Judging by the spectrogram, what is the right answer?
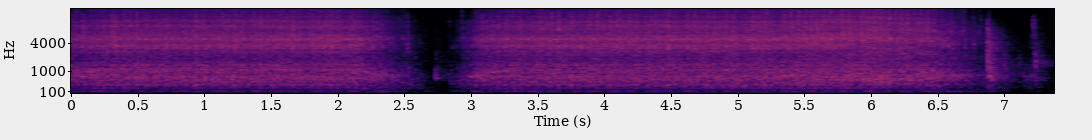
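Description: A sewing machine runs fast and steady while stitching the side seam of a McCall's 8053 dress, with a brief pause near the middle before the dense whirring hum resumes, close and loud, then ends in a few quick clicks.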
